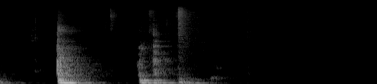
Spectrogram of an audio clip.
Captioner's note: gavel bangs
